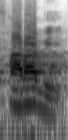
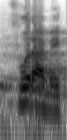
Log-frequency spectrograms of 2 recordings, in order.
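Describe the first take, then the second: First: Said in the usual way. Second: ফুরাবি with an u sound in the first syllable instead of a; ফুরাবি pronounced fu, not fa; wrong vowel shown. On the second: Shown as a demonstration. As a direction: say ফুরাবি as fu-ra-bi, the mistaken form. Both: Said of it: "কই ফারাবি আর কই ফুরাবি".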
